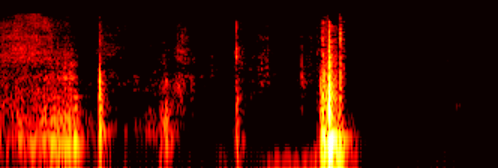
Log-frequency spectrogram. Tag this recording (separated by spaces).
drop thump take floor set pull thud put-down book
